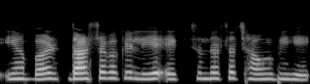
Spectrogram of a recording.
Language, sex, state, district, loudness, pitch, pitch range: Hindi, female, Bihar, Vaishali, -21 LUFS, 260 Hz, 245-270 Hz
